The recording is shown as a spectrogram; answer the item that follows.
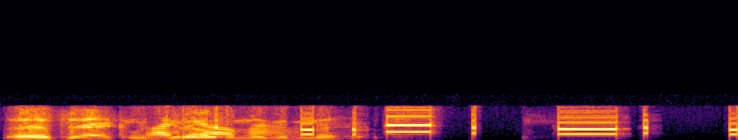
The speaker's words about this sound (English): Beep, we're not here right now. Please leave a message at the beep.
